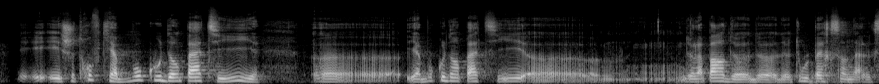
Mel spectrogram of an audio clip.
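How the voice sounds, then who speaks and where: At a very slow pace, a man talks over noticeable background noise. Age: 60s. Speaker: dental patient. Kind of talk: testimony. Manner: halting.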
